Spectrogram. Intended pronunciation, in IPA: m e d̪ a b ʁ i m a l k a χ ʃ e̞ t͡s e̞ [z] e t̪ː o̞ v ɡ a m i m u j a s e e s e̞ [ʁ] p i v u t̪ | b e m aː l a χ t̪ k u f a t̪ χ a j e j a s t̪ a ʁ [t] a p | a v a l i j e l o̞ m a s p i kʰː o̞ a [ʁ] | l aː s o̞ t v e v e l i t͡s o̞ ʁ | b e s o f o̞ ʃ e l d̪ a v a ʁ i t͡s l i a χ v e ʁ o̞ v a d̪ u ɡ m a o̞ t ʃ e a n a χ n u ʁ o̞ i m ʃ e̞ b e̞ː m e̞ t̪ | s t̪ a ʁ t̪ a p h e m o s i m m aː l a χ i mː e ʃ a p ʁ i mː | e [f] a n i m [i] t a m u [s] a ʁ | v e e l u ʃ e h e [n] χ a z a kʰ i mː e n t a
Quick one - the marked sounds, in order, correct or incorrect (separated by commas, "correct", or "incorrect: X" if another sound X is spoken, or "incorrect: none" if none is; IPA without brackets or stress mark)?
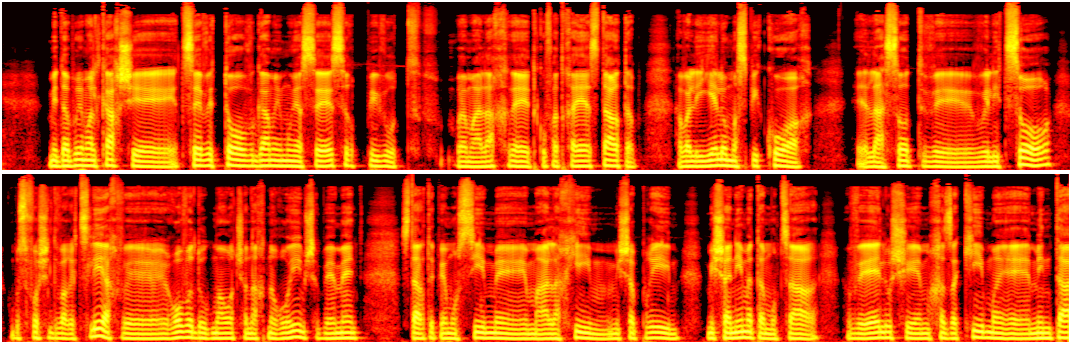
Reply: incorrect: v, correct, correct, incorrect: χ, incorrect: ʃ, incorrect: e, incorrect: t͡s, incorrect: m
